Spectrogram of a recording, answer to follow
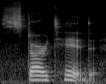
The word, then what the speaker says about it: started: So for example, start becomes started. It has an ID sound.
